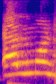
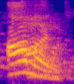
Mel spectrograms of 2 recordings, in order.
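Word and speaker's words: almond: অ্যালমন্ড হবে না, কি হবে? আমন্ড।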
